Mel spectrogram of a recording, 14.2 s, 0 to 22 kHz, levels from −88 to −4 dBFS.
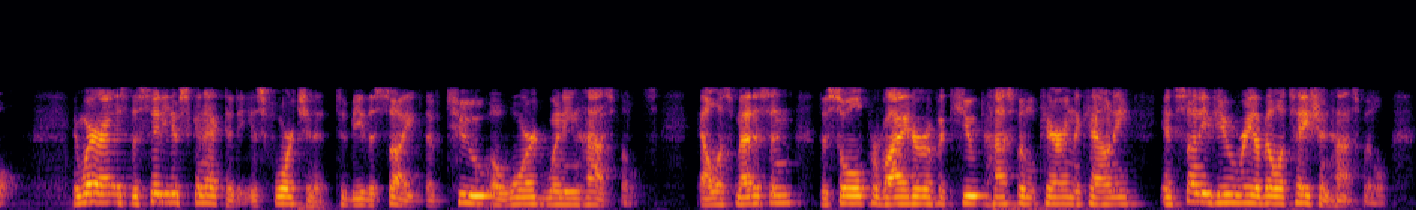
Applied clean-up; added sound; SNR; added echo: neural mask model DeepFilterNet 3.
